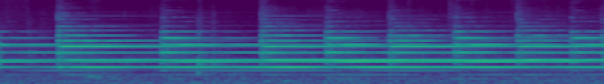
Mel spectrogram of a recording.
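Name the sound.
bell ringing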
